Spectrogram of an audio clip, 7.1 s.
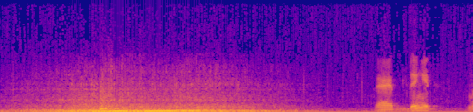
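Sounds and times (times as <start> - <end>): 
car passing on a road: 0.0 - 5.0
traffic noise: 0.0 - 7.0
speech: 5.7 - 7.0.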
